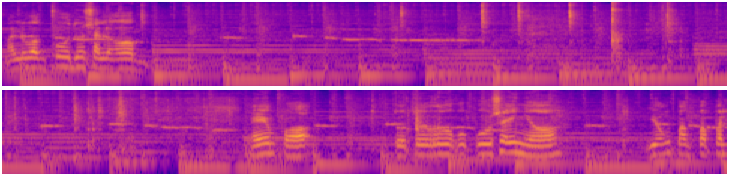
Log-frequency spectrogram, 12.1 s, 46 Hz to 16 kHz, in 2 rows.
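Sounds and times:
slow melody with bass line: 0.0 - 12.0.

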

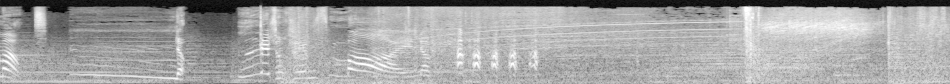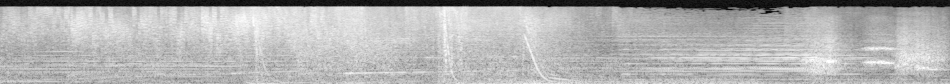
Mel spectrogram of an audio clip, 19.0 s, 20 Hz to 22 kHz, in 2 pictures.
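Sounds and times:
background music: 0.0 - 19.0
energy crackle: 4.1 - 15.7
rising whine: 4.2 - 8.9
falling zap: 4.5 - 15.6.

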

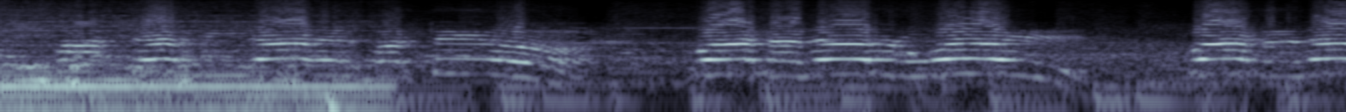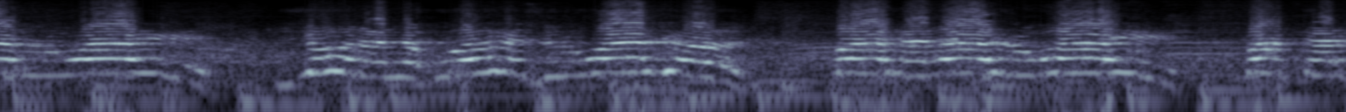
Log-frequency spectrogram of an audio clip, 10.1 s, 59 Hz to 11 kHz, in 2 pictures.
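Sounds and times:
radio music jingle: 0.0 - 10.0
man talking loudly: 0.1 - 10.0.

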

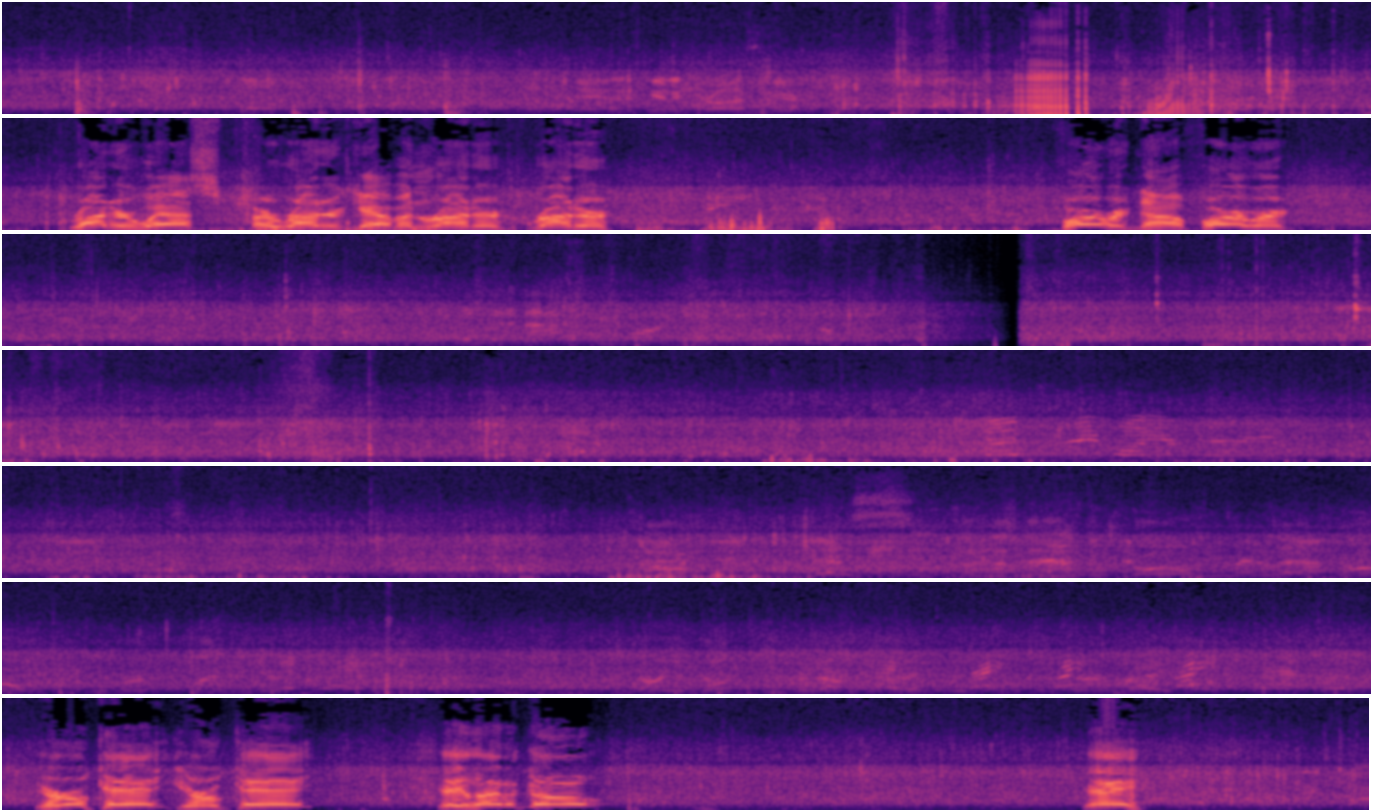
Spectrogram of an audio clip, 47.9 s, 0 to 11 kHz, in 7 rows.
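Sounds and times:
river water rushing: 0.0 - 47.9.

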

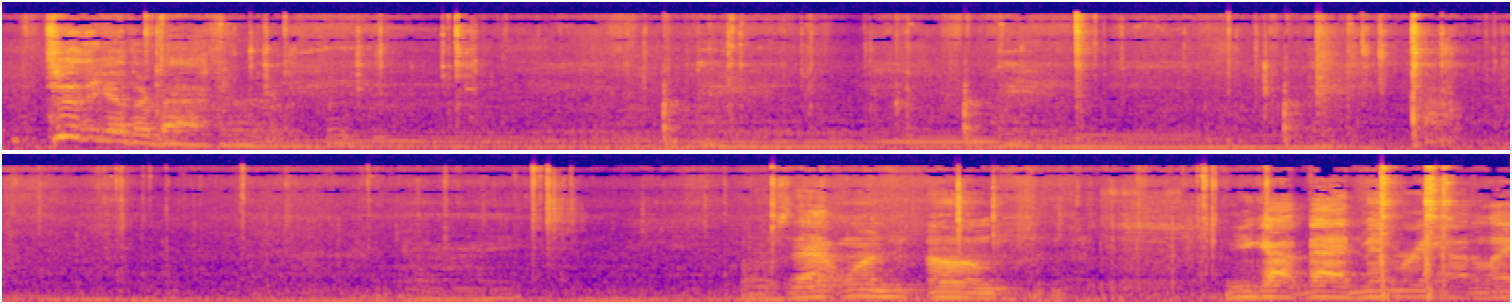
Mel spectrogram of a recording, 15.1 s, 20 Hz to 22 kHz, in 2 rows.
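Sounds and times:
low steady hum: 0.0 - 15.0
pliers clicking on metal nut: 0.7 - 2.5.

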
